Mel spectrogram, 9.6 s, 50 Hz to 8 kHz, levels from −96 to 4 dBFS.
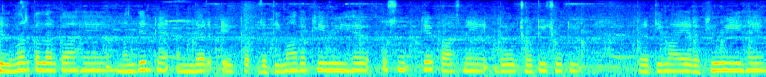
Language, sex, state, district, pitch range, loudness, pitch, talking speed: Hindi, female, Bihar, Bhagalpur, 215-235 Hz, -34 LUFS, 230 Hz, 130 wpm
